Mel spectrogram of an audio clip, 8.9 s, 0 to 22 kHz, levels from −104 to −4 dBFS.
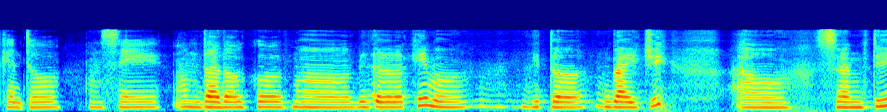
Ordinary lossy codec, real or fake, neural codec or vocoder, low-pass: none; fake; codec, 16 kHz in and 24 kHz out, 0.4 kbps, LongCat-Audio-Codec, two codebook decoder; 7.2 kHz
